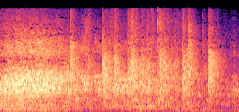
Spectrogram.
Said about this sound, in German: Wer klatscht denn da?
